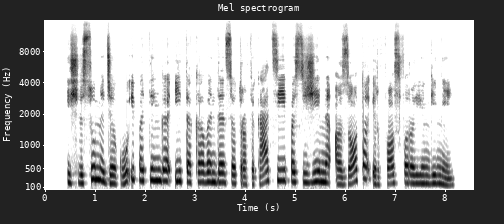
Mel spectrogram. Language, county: Lithuanian, Vilnius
